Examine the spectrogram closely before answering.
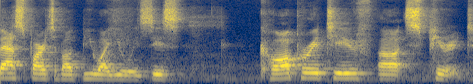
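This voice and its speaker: A man with a Brazilian Portuguese accent speaks at a fairly high pitch. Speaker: MBA student vlogger. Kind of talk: casual vlog. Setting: at home. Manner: hesitant, many fillers.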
